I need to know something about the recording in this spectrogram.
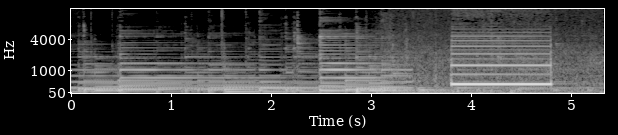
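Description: A telephone ringback tone on a call to Mandebo Camping: one steady, fairly loud electronic tone lasting about a second, preceded by sustained melodic tones. No one speaks.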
